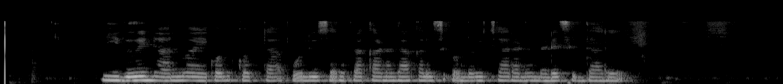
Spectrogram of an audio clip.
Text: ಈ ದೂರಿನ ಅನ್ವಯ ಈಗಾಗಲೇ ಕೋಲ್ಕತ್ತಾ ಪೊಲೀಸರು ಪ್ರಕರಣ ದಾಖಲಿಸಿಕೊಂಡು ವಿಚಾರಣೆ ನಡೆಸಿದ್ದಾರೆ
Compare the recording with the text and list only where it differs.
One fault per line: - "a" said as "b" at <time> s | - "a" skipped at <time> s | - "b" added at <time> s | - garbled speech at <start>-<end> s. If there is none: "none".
- "ಈಗಾಗಲೇ" skipped at 2.0 s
